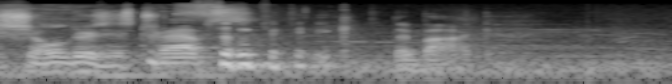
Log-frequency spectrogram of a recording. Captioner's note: laugh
